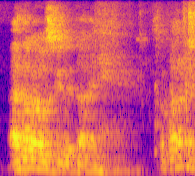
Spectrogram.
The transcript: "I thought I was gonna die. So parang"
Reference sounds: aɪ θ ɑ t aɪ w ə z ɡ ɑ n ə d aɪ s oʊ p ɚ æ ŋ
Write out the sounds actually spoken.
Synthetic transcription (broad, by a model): aɪ θ ɑ t aɪ w ə z ɡ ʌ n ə d aɪ s oʊ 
